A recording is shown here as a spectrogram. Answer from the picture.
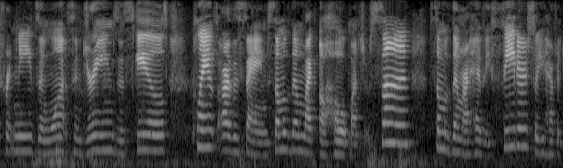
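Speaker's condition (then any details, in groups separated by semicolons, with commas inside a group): No condition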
